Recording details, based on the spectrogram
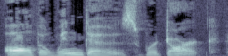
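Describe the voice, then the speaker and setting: A woman's voice: fairly low pitch, slow pace, gravelly, darkish tone. A woman reading a children's storybook aloud in a theatrical way, drawing out key words for emphasis. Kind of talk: dramatic storybook read-aloud.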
